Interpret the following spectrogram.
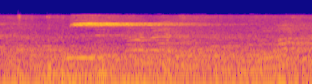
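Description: Referee's whistle blown once about half a second in, a single steady high note lasting about a second, stopping the action.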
